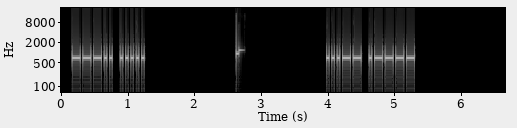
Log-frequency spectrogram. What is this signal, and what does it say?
Morse code, heard as a keyed tone, about 30 wpm, 700 Hz. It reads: 85 31
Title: Numbers - 2-Digit 30wpm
